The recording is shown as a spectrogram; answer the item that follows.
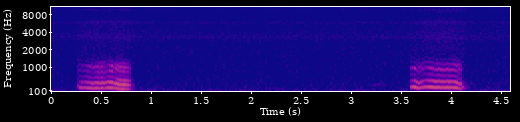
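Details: Pet cat fast asleep and snoring before dawn: two matching buzzy, humming snores, each about half a second, spaced roughly three seconds apart like slow breaths, with near silence between them.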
